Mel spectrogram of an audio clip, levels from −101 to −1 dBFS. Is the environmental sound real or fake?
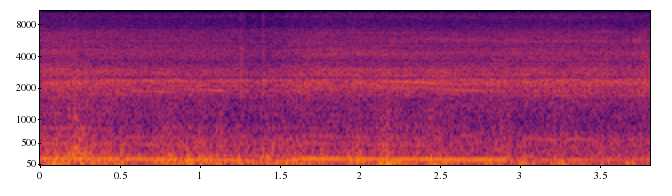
real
